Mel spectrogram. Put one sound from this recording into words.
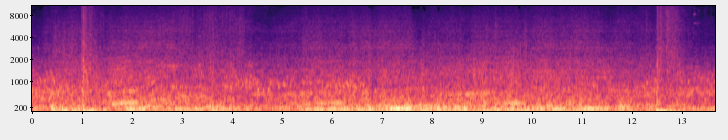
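A car bumps against another car with a sharp knock.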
